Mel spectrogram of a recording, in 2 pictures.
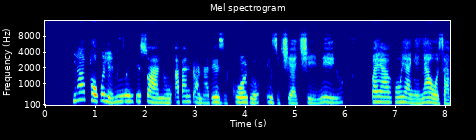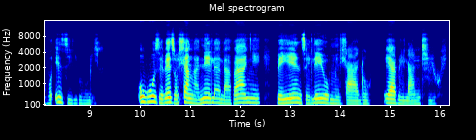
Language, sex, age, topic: North Ndebele, female, 25-35, education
